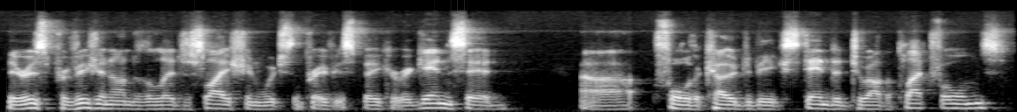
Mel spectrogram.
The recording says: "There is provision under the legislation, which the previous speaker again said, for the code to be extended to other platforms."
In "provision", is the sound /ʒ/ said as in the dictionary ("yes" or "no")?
yes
